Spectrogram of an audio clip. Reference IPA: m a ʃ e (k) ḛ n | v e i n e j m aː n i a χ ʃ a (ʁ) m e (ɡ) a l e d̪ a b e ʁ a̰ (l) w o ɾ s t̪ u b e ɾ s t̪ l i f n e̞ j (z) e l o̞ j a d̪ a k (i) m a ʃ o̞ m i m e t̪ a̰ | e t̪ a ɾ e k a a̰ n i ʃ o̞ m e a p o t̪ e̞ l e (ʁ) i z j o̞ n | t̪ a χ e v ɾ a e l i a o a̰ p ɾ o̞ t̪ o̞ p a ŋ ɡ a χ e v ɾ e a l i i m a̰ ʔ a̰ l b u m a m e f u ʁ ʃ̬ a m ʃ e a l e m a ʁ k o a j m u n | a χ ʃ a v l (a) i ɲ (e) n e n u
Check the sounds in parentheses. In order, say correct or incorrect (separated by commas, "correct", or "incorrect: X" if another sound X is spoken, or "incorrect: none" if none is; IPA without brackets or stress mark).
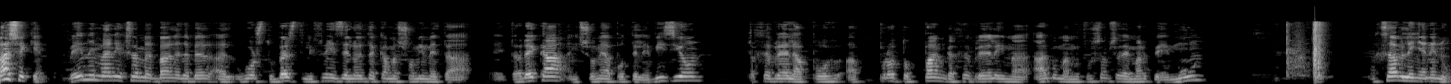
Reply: correct, incorrect: v, incorrect: b, correct, correct, incorrect: a, incorrect: v, incorrect: e, incorrect: a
